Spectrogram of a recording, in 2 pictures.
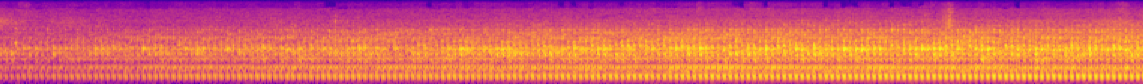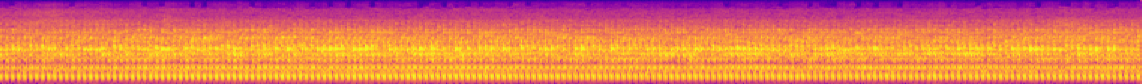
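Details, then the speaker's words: Valve radiogram during restoration test: a rough buzz swells then holds, caused by a noisy switch-mode power supply for an external hard drive in another room; it disappears when the supply is turned off. "I have got a very noisy power supply connected to an external hard drive"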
